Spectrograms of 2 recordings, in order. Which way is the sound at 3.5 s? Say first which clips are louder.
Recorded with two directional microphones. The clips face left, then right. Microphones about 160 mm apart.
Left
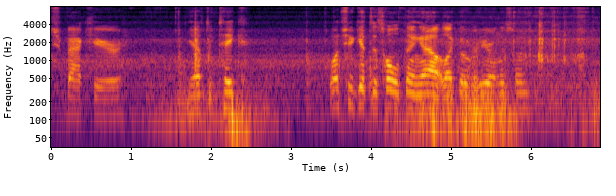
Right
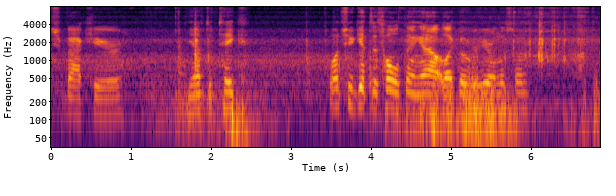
Right 1 dB; 15° right (ahead or behind).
